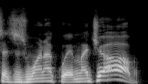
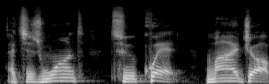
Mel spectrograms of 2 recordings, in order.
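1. 'Want to' se reduce a una sola palabra, 'wanna'. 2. 'Want to' se pronuncia como dos palabras completas.

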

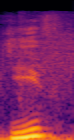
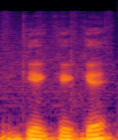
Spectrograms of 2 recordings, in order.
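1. La vocal es una 'i' tensa. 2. La vocal suena más cercana a una 'e'. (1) "Fijaos que no es give" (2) "la I como una E"

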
